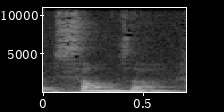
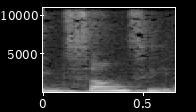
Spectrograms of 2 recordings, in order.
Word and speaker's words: Nsanzi: And so he thought he heard Sansa. And it is still in use, Sansa, but it should be Nsanzi, and it shouldn't even be Nsanzi, because Sansa is a word used for all lamellophones, but they all have different names.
